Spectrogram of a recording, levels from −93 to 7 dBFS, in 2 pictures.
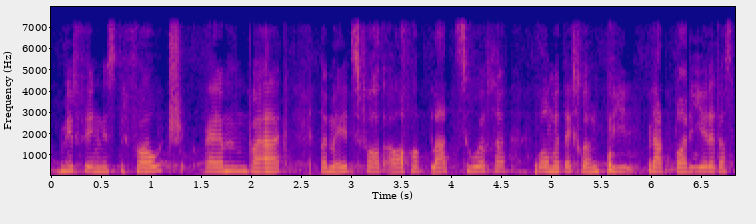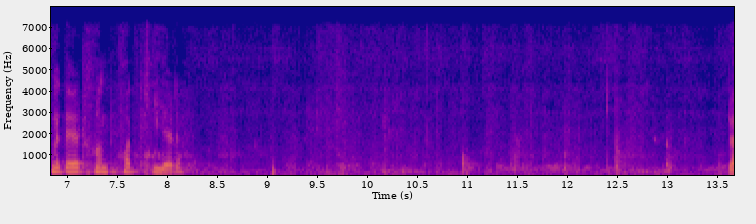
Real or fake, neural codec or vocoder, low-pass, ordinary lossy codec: fake; codec, 24 kHz, 1.5 kbps, HILCodec; 7.2 kHz; none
